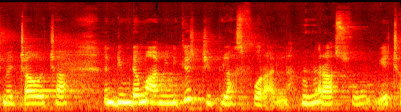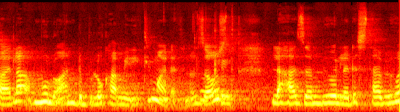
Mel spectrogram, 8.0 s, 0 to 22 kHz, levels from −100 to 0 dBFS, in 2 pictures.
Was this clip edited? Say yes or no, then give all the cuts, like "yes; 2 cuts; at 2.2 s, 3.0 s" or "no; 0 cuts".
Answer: no; 0 cuts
